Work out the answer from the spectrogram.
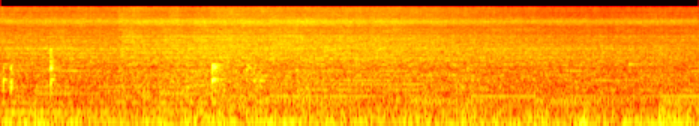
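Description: Wet mustard paste sizzling steadily in hot oil in a frying pan, with two or three light clicks in the first couple of seconds.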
